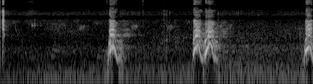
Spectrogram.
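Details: Small puppy that sent children running, giving short high yappy barks: one, then a quick double, then another, spread across five seconds over a quiet background.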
